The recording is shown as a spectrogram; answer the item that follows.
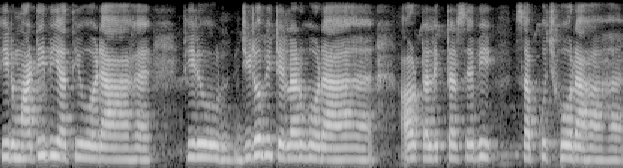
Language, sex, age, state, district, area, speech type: Hindi, female, 30-45, Bihar, Samastipur, rural, spontaneous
